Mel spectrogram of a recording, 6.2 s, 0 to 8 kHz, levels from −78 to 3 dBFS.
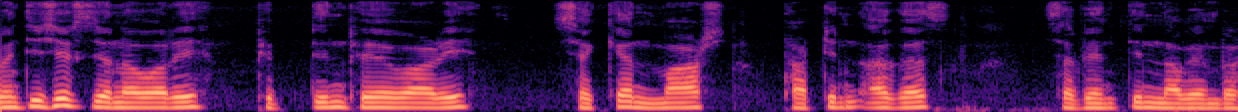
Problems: none marked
